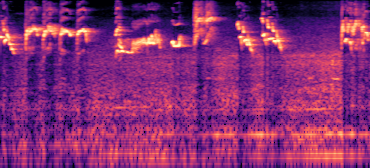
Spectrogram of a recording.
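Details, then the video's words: Lure song of a White-rumped shama meant to set reluctant birds singing: varied loud phrases of sharp chips, whistled slurs and rapid trills, delivered in short bursts with brief pauses, over a low steady hum. "PANCINGAN AMPUH UNTUK PIKAT KACER YANG MALAS BUNYI SEKETIKA GACOR"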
